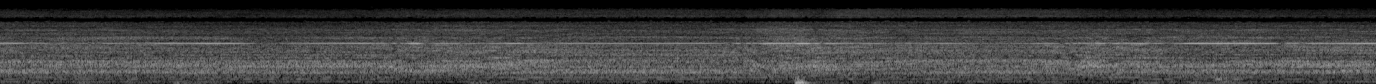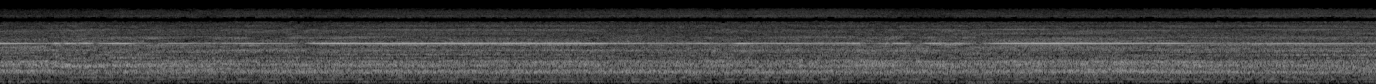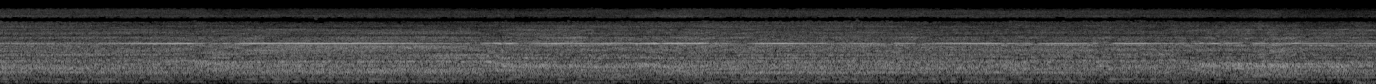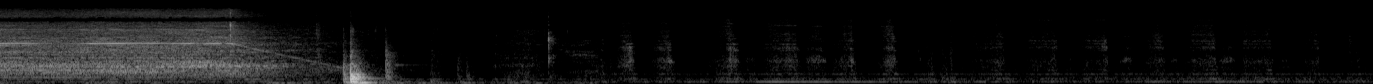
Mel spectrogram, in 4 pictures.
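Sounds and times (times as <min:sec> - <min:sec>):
hair dryer whining: 0:00.0 - 0:47.6.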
